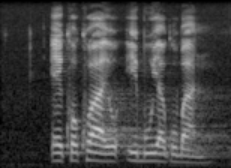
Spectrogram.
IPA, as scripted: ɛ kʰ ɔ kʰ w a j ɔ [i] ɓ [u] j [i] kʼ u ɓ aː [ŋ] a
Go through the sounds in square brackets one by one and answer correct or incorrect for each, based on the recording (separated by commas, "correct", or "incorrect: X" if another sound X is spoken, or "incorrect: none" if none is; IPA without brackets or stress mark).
correct, correct, incorrect: a, incorrect: n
